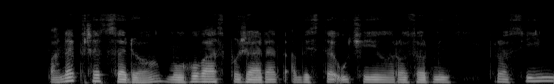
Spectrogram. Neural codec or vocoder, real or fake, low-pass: none; real; 10.8 kHz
